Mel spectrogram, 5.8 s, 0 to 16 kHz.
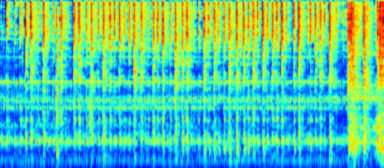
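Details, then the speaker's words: Yamaha Blaster 200cc two-stroke with FMF pipe, after needle, clip, pilot air screw and idle adjustment: light steady two-stroke idle, popping few beats a second, no hunting; healthy idle. "I like that. The idle's good right there, but so we can get some more shots of it running."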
